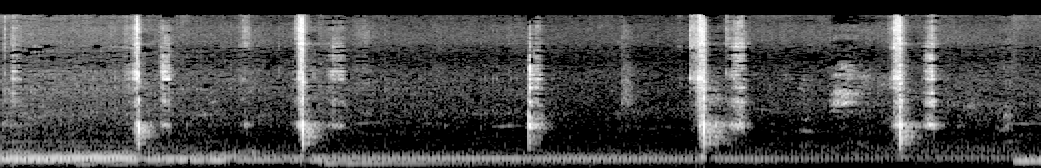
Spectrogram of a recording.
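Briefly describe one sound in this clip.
A knife chops through limes on a wooden board with sharp knocks.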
